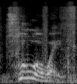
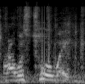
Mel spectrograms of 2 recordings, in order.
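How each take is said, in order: First: "too awake" higher and cracking, real tears; voice breaking. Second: High, teary "too awake"; crying. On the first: Repeating to viewers that she was too awake, voice breaking. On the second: Telling viewers she felt too awake, crying. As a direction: say it through real tears. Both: Real, not acted. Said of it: "I hate when I cry".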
